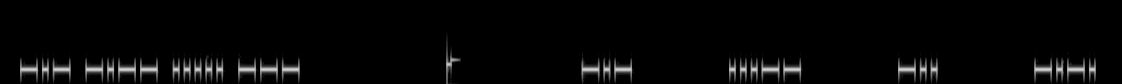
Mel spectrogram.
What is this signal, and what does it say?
Morse code, heard as a keyed tone, about 22 wpm, spaced as for 11 wpm, 700 Hz. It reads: KY5O K3DC
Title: USA Call Signs - 4 Characters - 6x Character Spacing - 22wpm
